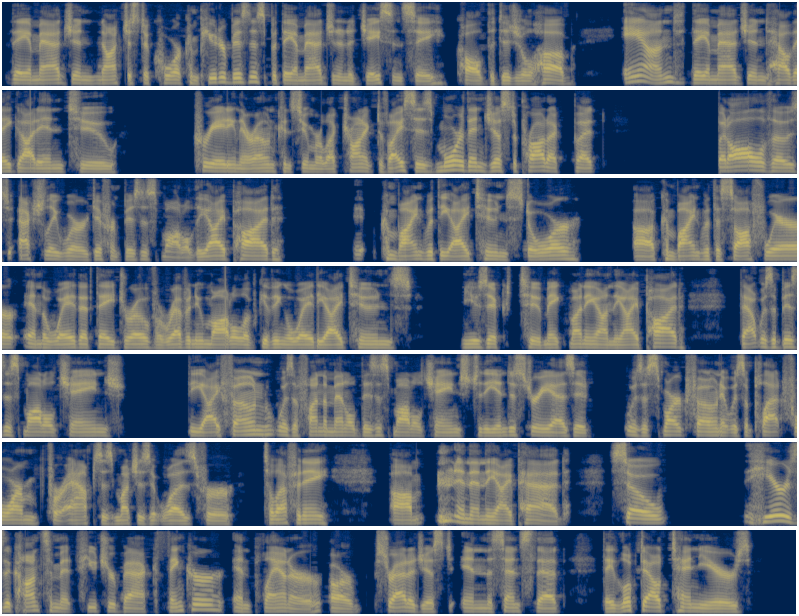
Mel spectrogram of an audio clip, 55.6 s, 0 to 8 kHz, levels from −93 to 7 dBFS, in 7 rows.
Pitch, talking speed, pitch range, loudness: 120 Hz, 150 wpm, 110-125 Hz, -19 LUFS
